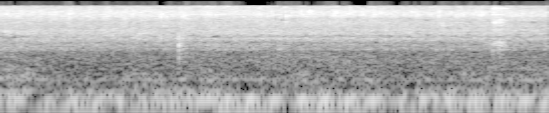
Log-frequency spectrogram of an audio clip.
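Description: Butter sizzles in a pan on a home stove as the first step of a roasted lotus seed (phool makhana) snack, a steady soft frying hiss with faint occasional pops, alone and fairly quiet throughout.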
